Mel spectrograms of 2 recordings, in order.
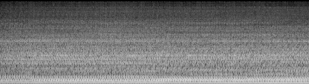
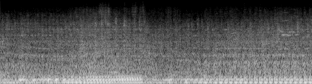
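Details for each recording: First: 2010 Polaris Ranger RZR 800 S on first start after engine rebuild, check engine light on: fast, steady droning idle that creeps up and never settles; idle too high. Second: 2010 Polaris Ranger RZR 800 S after engine rebuild, parked after test drive: fast idle at about 2,500 rpm, brief rise in pitch then a steady pulsing beat; good normal idle.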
